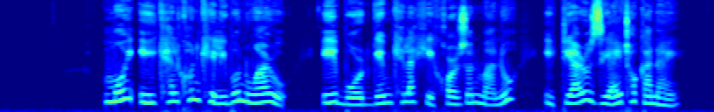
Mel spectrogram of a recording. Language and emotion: Assamese, fearful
